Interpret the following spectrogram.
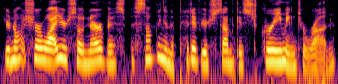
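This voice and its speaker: Reading a horror visual novel's second-person narration aloud, a woman tosses asides to her viewers as she plays. Her mid-range voice moves quickly, and the recording is dry.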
